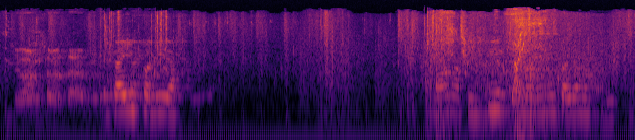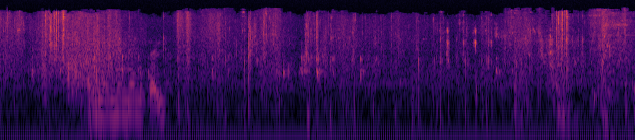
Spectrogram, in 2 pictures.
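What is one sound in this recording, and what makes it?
Footsteps patter quickly over grass and rock.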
